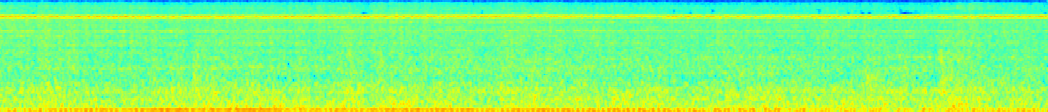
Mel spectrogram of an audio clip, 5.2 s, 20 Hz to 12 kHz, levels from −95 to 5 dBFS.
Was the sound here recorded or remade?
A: recorded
